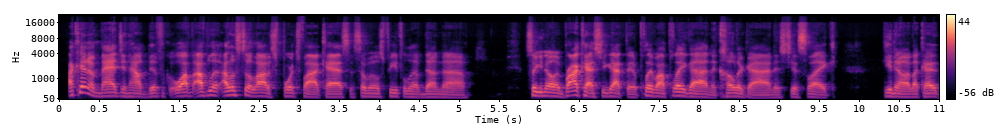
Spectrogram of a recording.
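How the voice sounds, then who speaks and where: Over a quiet background, a man speaks at a very fast pace with a medium pitch. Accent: Southern US. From US South. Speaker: sports fan co-commentator. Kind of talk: casual chat. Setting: live stream watchalong.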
